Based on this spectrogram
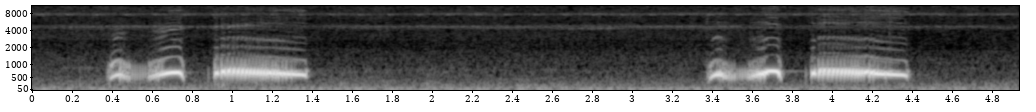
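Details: Spotted dove coo used as a decoy lure: two identical phrases about three seconds apart, each two quick rising notes then a drawn-out mellow coo, with faint background hum.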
